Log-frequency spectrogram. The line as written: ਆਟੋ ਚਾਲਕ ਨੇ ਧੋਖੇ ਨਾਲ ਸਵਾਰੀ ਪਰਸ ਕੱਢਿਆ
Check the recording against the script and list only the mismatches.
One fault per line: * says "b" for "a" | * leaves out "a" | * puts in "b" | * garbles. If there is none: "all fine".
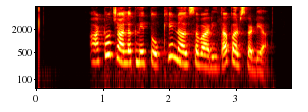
* puts in "ਦਾ"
